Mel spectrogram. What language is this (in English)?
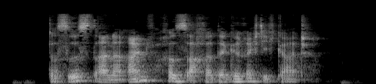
German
